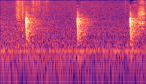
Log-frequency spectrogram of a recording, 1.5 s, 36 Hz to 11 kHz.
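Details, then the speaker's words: Philco 39-7 tube radio under repair, warming up, plate voltages varying between power cycles: sharp, even ticks about twice a second over faint steady hum, ticking drops as volume is turned up; intermittent ticking of unknown origin. "turn the volume up the ticking goes down"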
